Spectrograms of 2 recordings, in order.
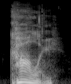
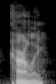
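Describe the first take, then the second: First: The name is said without an R sound. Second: The name is said with an R sound. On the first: The speaker calls it right. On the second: The speaker calls it wrong.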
